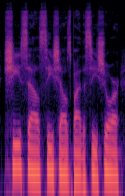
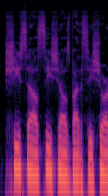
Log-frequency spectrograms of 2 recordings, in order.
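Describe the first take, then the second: First: The S sounds are clear and only lightly reduced. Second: The S sounds are heavily dulled, almost like a lisp.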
